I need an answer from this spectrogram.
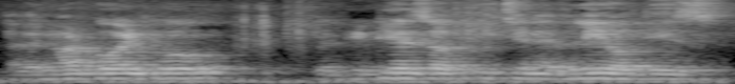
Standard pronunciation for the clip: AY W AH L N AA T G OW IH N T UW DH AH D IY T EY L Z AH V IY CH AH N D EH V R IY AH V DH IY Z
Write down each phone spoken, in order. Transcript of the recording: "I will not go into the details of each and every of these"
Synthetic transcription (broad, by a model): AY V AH N AA T G OW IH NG T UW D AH D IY T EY L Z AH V IY CH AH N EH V L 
